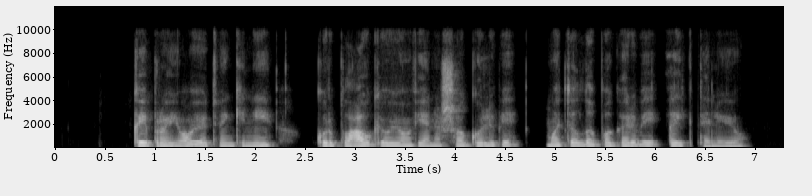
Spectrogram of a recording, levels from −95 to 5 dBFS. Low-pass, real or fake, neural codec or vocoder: 9.9 kHz; real; none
